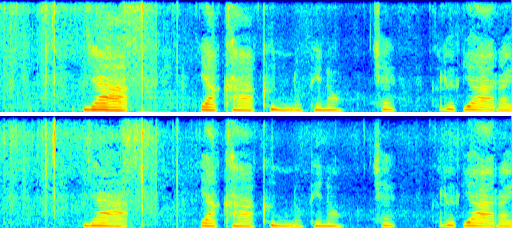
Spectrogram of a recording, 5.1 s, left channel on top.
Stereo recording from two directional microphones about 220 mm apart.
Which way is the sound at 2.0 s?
5° left (ahead or behind).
